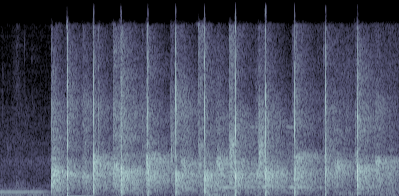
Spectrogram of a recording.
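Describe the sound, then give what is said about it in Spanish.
Applause sound effect of a small group clapping, sharp regular claps in a steady rhythm of about three per second, loud and alone after a brief low tone at the start. “Es que quedó con un aplauso curado hoy.”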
